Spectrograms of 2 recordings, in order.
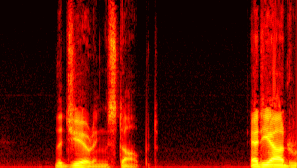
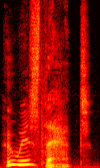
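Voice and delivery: whiny; 5 dB quieter than usual. A narrator's reading. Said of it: "Eddard whined".

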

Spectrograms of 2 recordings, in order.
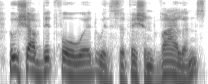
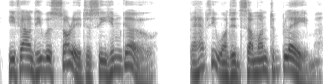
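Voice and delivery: ordinary delivery, nothing marked

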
